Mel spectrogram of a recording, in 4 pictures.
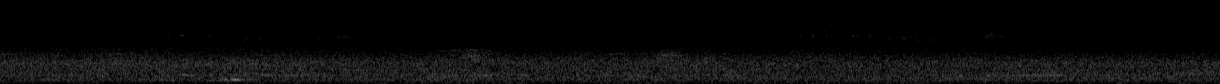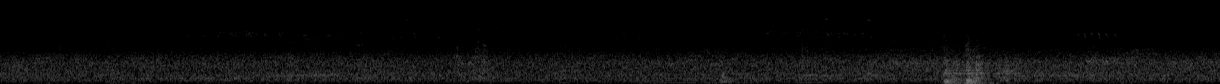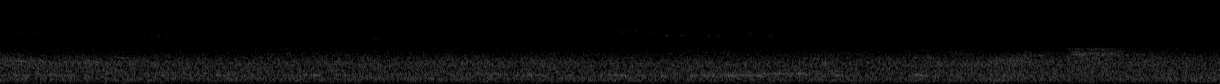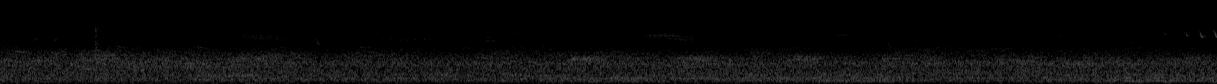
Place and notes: {
  "title": "Eckernförder Str., Kronshagen, Deutschland - Sunday morning",
  "date": "2019-03-10 10:00:00",
  "description": "Sunday morning in a rather quiet neighbourhood, distant church bells ringing, singing birds (mainly blackbirds and pigeons), a neighbour at his trash can, a distant train passing by, a plane crossing high above; Tascam DR-100 MK III built-in uni-directional stereo microphones with furry wind screen",
  "latitude": "54.35",
  "longitude": "10.10",
  "altitude": "16",
  "timezone": "Europe/Berlin"
}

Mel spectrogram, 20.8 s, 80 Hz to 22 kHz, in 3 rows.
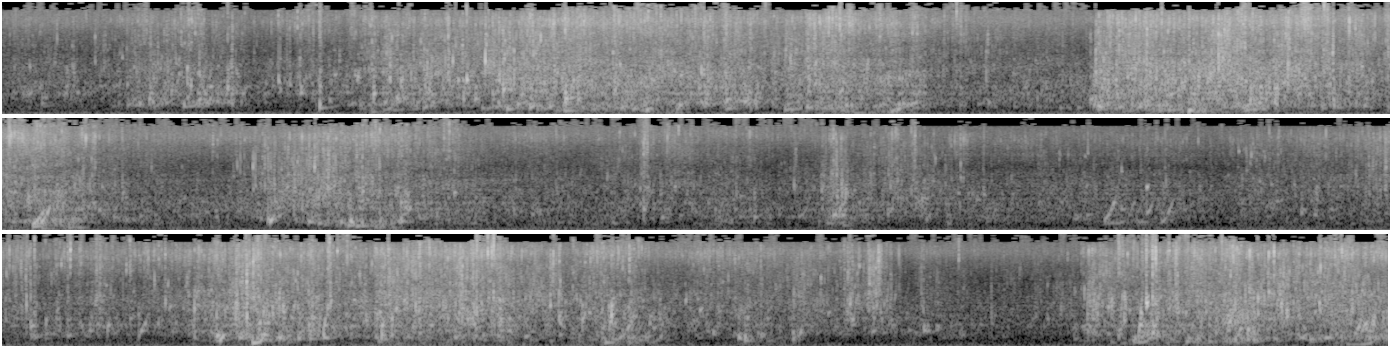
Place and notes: {
  "title": "Berville-sur-Mer, France - Seine river",
  "date": "2016-07-21 12:30:00",
  "description": "Sound of the waves in front of the Seine river, during the high tide.",
  "latitude": "49.44",
  "longitude": "0.35",
  "altitude": "4",
  "timezone": "Europe/Paris"
}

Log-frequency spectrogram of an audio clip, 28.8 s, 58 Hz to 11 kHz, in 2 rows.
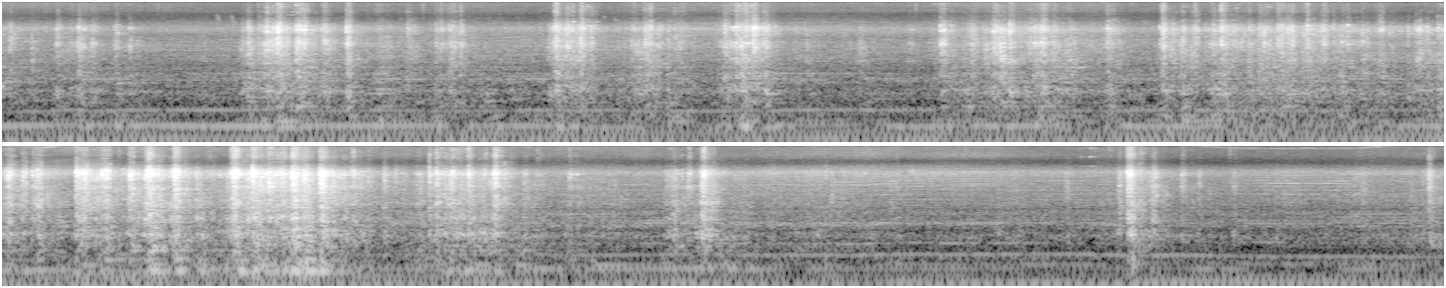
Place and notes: {
  "title": "Fuxing Rd., Nangan Township - Road Construction",
  "date": "2014-10-14 16:54:00",
  "description": "Road Construction, Dogs barking",
  "latitude": "26.16",
  "longitude": "119.95",
  "altitude": "39",
  "timezone": "Asia/Taipei"
}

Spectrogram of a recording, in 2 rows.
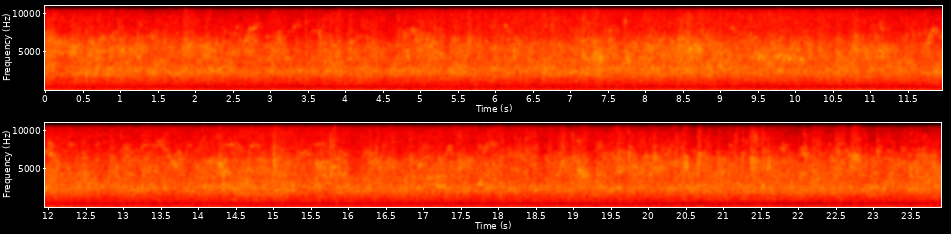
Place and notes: {
  "title": "Tempelhofer Feld, Berlin, Deutschland - starlings in poplar tree",
  "date": "2014-08-06 18:35:00",
  "description": "a bunch of starlings arrived at the poplars\n(SD702, 2xuNT1)",
  "latitude": "52.48",
  "longitude": "13.40",
  "altitude": "42",
  "timezone": "Europe/Berlin"
}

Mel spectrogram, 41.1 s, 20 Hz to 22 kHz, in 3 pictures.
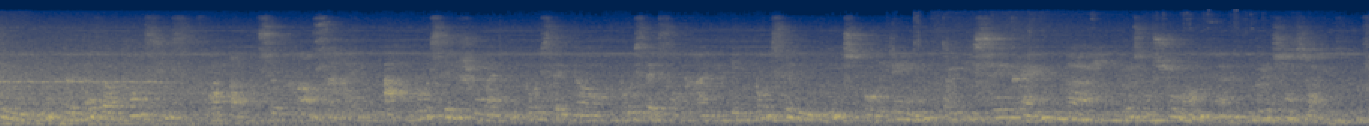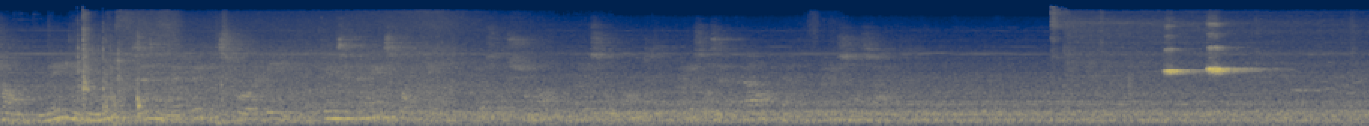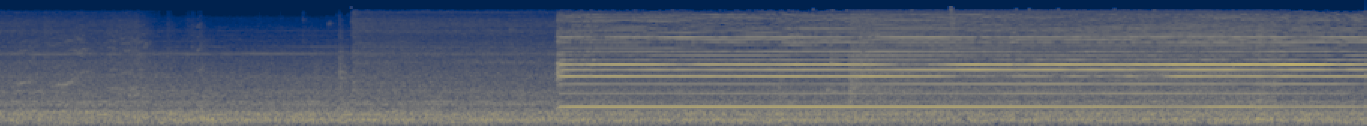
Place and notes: {
  "title": "Gare de Bruxelles-Luxembourg, Rue de Trèves, Brussels, Belgique - Platform ambience",
  "date": "2021-12-28 09:15:00",
  "description": "Voices, trains announcement, trains passing by.\nTech Note : Sony PCM-D100 internal microphones, wide position.",
  "latitude": "50.84",
  "longitude": "4.37",
  "altitude": "72",
  "timezone": "Europe/Brussels"
}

